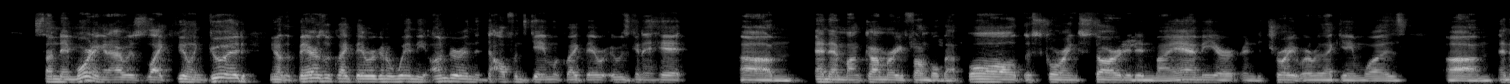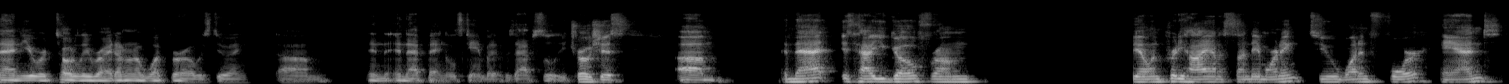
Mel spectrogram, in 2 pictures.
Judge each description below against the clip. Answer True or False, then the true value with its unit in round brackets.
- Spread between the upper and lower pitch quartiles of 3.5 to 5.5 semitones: True (4.4 semitones)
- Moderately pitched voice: False (115 Hz)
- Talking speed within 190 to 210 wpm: True (195 wpm)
